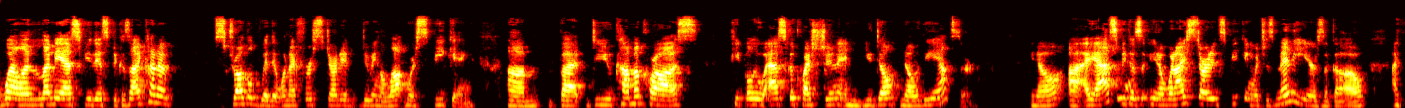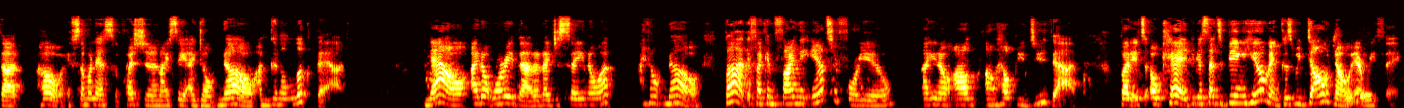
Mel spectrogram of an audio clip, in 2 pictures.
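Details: Adult woman speaking; normal speech.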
